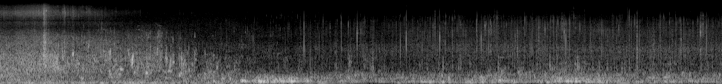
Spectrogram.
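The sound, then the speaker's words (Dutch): Dense underwater crackling of pistol shrimp snapping on a healthy coral reef, countless sharp clicks overlapping into a steady sizzle like frying bacon, with a low watery rumble beneath and no voices. “Dit zijn pistoolgarnalen.”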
